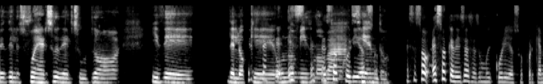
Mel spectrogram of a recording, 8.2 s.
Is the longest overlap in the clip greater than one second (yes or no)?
yes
